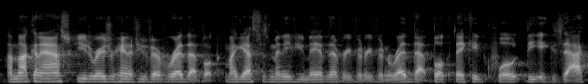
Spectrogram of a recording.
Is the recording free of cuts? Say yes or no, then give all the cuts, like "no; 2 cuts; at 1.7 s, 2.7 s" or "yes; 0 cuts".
no; 1 cut; at 3.6 s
